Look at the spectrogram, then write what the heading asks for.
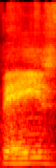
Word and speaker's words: Buys: fight between jp bays i know it says buys but um he's a south african i believe it's pronounced bays that's what i've heard a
